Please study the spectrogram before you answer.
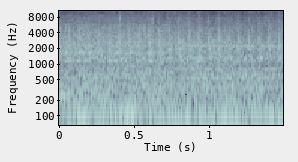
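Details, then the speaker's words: Pre-war car engine, either an Austin 7 or a Riley 9, at full temperature after warming up under load: low, even idle putter with no knocks or misses; oil pressure is down about 5 psi, which is normal. "See the oil pressure's down about 5 psi, which is about normal, and it seems to be running okay."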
